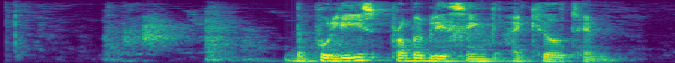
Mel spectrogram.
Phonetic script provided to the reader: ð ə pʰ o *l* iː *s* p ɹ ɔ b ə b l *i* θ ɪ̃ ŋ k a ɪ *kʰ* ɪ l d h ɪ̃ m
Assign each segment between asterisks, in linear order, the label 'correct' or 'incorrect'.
correct, correct, correct, correct

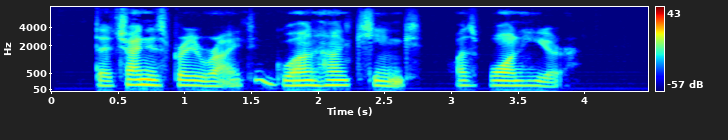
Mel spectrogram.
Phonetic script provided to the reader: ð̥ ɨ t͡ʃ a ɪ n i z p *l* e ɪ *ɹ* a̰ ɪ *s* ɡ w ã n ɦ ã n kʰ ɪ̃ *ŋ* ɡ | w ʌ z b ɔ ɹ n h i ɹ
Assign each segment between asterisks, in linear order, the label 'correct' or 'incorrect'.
incorrect: ɹ, correct, incorrect: t, correct

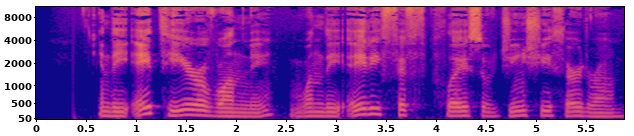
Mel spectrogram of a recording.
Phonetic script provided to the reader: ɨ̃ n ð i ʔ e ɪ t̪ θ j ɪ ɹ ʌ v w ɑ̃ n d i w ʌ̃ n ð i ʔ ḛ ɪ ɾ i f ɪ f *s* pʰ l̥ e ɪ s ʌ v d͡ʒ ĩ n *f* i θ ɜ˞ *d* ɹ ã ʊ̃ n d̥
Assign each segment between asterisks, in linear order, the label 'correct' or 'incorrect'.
incorrect: θ, incorrect: ʃ, correct

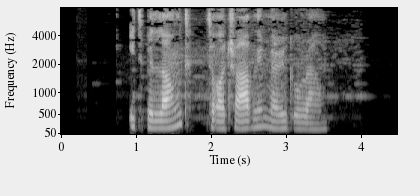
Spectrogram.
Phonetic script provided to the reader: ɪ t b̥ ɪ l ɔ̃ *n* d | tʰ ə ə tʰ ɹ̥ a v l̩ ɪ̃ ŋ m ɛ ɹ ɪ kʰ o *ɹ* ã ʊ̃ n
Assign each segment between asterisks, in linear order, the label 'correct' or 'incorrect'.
incorrect: ŋ, correct

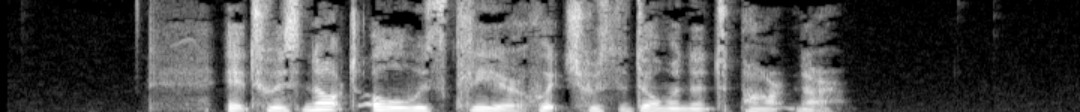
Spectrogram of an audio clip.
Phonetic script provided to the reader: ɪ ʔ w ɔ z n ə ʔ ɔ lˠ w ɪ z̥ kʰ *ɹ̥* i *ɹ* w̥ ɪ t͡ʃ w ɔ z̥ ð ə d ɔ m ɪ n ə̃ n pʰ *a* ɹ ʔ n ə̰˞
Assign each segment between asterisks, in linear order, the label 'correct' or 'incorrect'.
incorrect: l̥, correct, correct

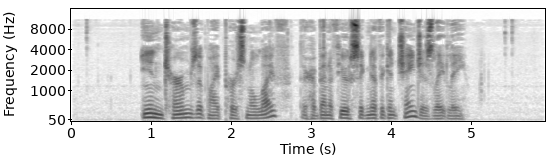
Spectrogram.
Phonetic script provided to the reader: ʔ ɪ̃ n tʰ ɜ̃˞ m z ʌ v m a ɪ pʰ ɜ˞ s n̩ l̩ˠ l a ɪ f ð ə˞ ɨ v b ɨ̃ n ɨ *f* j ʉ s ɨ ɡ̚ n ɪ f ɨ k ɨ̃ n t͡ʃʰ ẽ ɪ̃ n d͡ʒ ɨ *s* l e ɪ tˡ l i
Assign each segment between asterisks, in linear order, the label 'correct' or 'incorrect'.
correct, incorrect: z

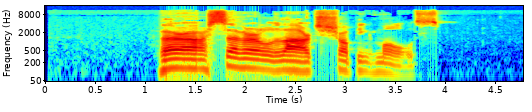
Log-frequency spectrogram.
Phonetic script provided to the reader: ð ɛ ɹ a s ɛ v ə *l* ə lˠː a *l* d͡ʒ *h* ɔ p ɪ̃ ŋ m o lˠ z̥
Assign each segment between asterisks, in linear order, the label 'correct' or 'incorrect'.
incorrect: ɹ, incorrect: ɹ, incorrect: ʃ

